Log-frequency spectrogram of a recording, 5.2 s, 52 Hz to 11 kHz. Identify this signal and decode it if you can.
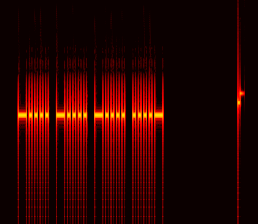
Morse code, heard as a keyed tone, about 22 wpm, 700 Hz. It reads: 6664
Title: Numbers - 4-Digit 22wpm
